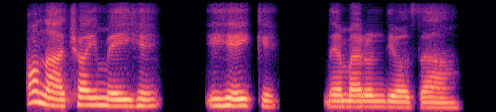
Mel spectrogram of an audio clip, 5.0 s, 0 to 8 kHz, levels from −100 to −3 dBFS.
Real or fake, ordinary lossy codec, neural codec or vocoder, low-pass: fake; none; codec, 16 kHz in and 24 kHz out, 1 kbps, XY-Tokenizer; 7.2 kHz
